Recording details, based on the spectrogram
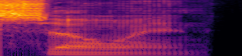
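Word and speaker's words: Samhain: The origins of Halloween go back over 2,000 years to an ancient Celtic festival called Sin, pronounced Soen.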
